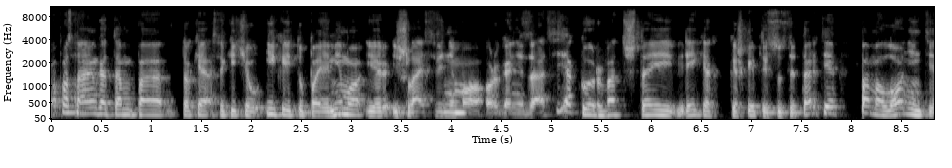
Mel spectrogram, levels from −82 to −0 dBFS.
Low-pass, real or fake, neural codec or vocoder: 9.9 kHz; real; none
